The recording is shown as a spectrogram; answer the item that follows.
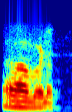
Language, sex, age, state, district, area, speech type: Kannada, male, 30-45, Karnataka, Kolar, rural, conversation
